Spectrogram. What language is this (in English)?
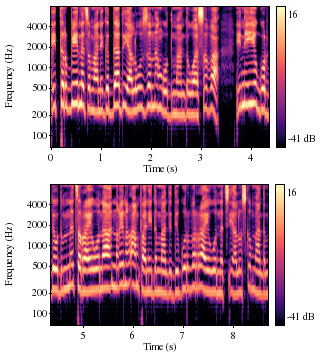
Dghwede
